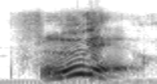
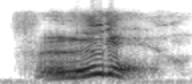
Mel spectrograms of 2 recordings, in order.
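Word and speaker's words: Flügel: Flugel. That's how y'all got to say his name from now. Flugel.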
